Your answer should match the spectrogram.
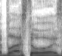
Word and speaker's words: Blastoise: And on the front is, I don't know how to say this dude's name, the turtle that is blowing stuff up, Blastoise? – Yeah, Blastoise, let's go.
